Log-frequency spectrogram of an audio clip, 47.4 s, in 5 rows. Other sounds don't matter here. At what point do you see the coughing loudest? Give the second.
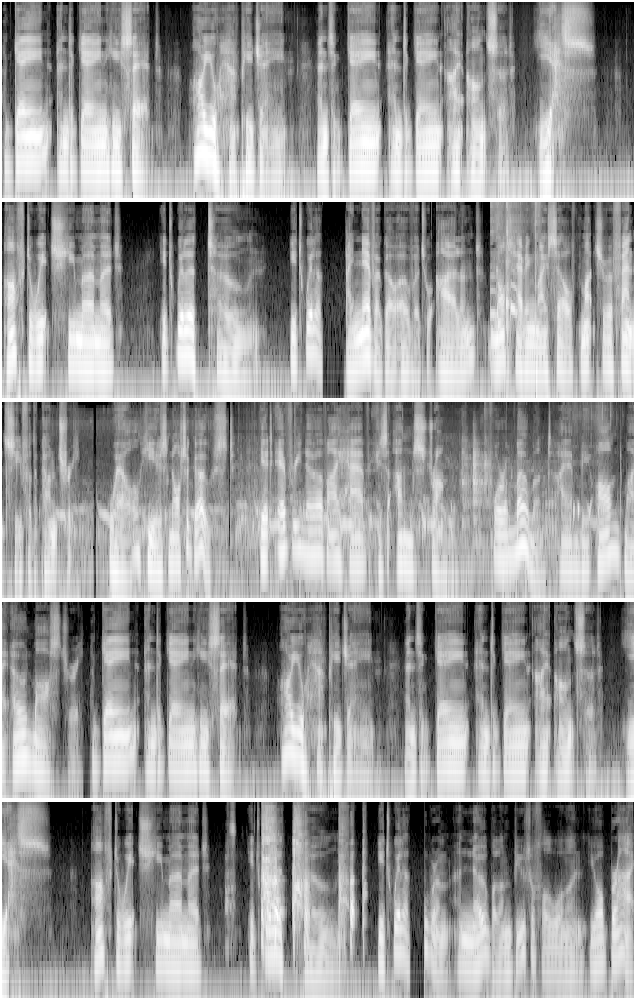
42 s.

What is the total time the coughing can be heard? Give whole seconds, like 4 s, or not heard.
3 s.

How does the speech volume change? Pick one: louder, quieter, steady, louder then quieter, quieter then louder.
quieter.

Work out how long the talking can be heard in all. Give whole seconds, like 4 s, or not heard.
46 s.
